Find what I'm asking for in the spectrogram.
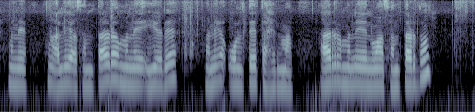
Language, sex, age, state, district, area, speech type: Santali, female, 18-30, Jharkhand, Seraikela Kharsawan, rural, spontaneous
